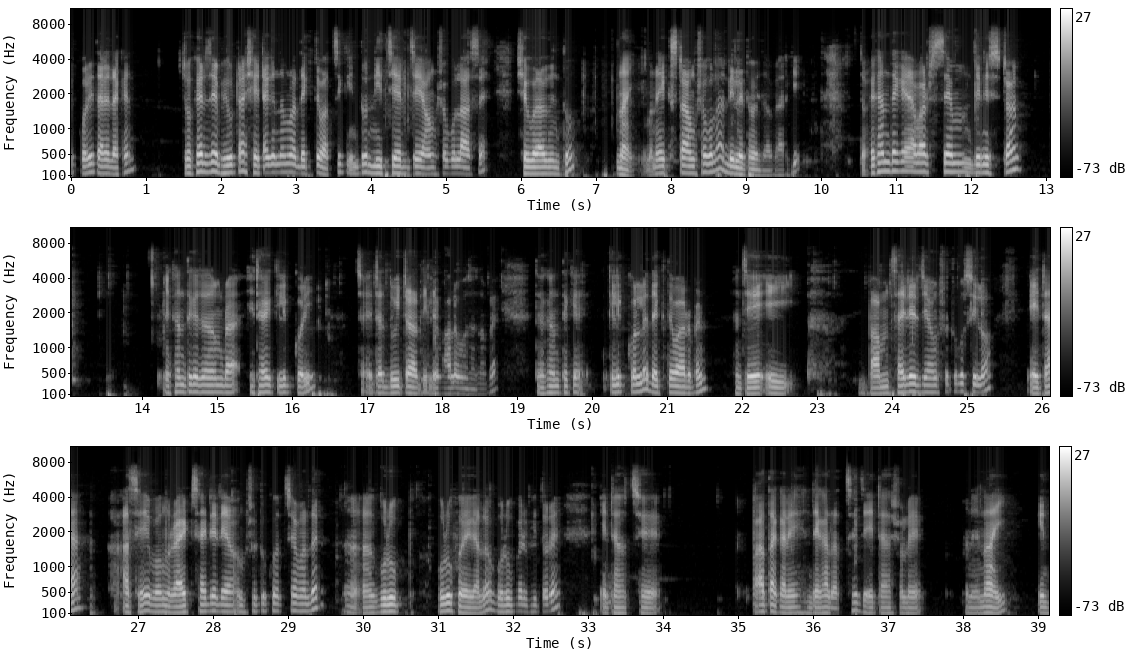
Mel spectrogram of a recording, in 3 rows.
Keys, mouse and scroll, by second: 4.2 ctrl+z, 6.8 ctrl+z, 11.9 ctrl+z, 13.7 alt+click, 16.2 ctrl+z, 24.0 ctrl+z, 25.0 ctrl+z, 26.1-27.1 alt+scroll up 1, 27.2-30.1 alt+scroll up 1, 32.8 ctrl+z, 36.3-39.1 alt+scroll down 1.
